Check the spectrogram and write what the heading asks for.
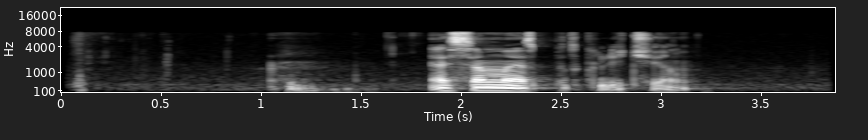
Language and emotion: Russian, neutral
